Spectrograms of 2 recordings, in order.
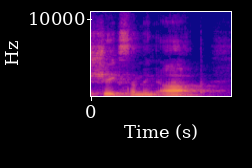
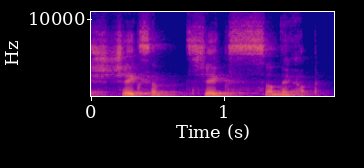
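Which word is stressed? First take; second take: up; shake. First: The stress falls on the word up. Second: The stress falls on the word shake. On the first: The speaker calls it right. "you're going to shake something up" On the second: The speaker calls it wrong. "You're not going to shake something up"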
